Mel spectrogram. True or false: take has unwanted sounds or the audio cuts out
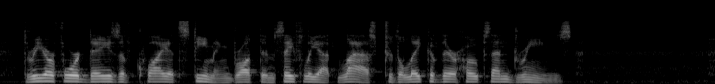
false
